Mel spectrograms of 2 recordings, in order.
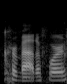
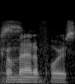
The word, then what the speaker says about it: chromatophores: Chromatophores. How do you say it again? Chromatophores. Chromatophores.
